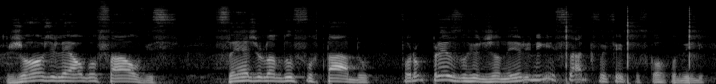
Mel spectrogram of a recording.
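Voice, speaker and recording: A man's voice: a little high, sing-song, normal speed, a bit bright. A man in an interview, explaining as he lists names one by one.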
